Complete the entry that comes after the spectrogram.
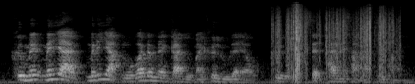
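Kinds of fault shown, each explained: Cable scratch noise: From 2.72 s to 4.01 s, dense, uneven bursts of crackle and rustle sit on top of the speech. They come and go irregularly, as scratching rather than a steady hiss. At their peak they are roughly as loud as the speech itself. The likely cause is a worn cable, connector or control being moved. Its contact resistance changes quickly, and each change leaks a burst of noise into the signal.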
